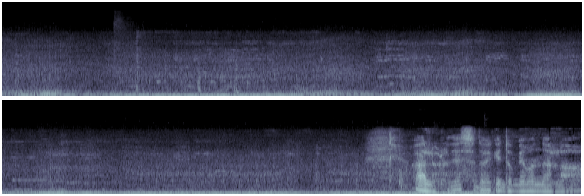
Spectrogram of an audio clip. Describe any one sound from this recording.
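A tractor engine hums steadily at low revs.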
